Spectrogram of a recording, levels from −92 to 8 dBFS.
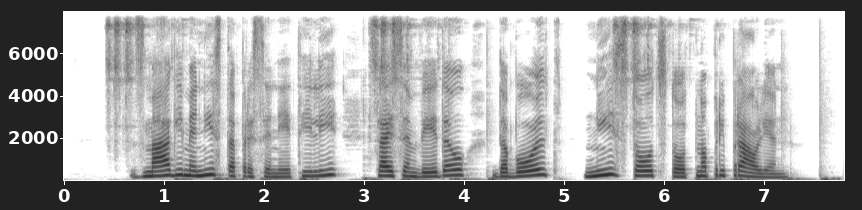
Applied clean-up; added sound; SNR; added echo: classical method log-MMSE.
